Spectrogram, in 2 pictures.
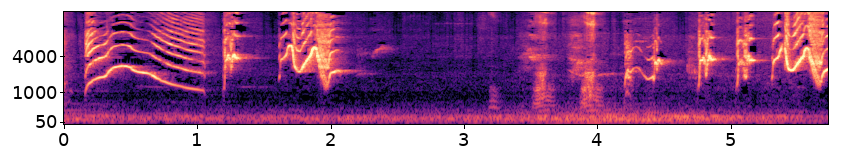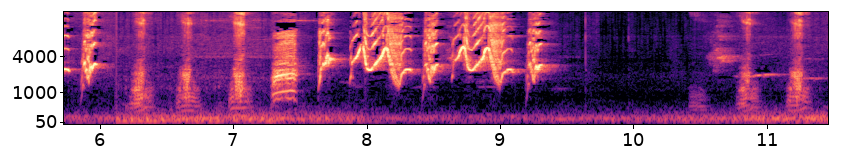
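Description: Javan myna singing a varied song: it opens with a loud whistle that rises and falls, then runs into sharp clicks, squeaky gliding notes and chattering calls, over a steady low hum.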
